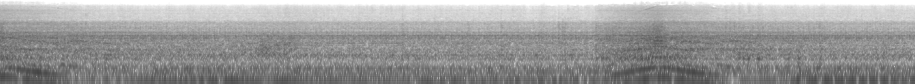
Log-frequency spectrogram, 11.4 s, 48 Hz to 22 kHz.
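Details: 2009 Ford Transit Sport diesel van idling with an uneven, stumbling beat, and one rev blip doesn't smooth it out; engine misfire, cause unknown.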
